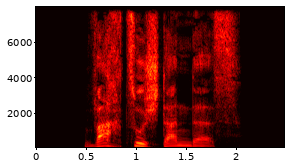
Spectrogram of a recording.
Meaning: genitive of Wachzustand
- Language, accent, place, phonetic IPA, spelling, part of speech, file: German, Germany, Berlin, [ˈvaxt͡suˌʃtandəs], Wachzustandes, noun, De-Wachzustandes.ogg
